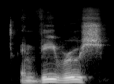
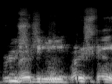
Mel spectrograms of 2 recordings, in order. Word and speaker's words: Roosh V: And V Roosh, is that how you say his name? Roosh V, that's it.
